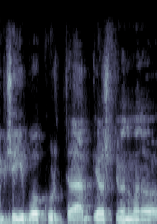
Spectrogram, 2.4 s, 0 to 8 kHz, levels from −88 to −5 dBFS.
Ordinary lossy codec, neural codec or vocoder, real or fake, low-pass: AAC, 48 kbps; none; real; 7.2 kHz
